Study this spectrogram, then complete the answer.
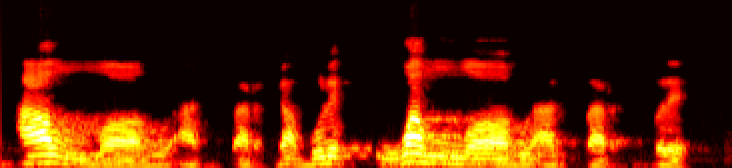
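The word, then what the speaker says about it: الله أكبر: Tidak menambahkan wawu sebelum lafal Allah. Jadi apa? Wallahu Akbar. Nggak boleh. Harus Allahu Akbar.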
